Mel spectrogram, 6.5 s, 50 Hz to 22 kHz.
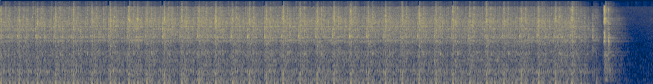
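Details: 1964 Honda CA95 Benly 150 twin at its first start after 30 years stored, with a new throttle cable and a flushed tank: an even, regular popping idle with no stumbles or rattles, then a clean shutoff. Normal, healthy idle.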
